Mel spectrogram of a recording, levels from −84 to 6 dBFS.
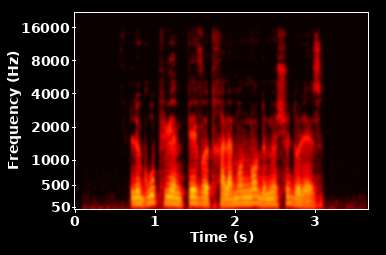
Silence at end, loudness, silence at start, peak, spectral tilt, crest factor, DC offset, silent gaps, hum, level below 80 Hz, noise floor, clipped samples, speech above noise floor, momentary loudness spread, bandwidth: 0.6 s; -28 LUFS; 0.7 s; -12 dBFS; -7.5 dB/octave; 16 dB; under 0.1%; none; none; -64 dBFS; -64 dBFS; under 0.1%; 37 dB; 7 LU; 16 kHz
